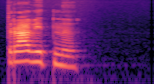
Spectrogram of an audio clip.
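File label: "травитны", Komi, female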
